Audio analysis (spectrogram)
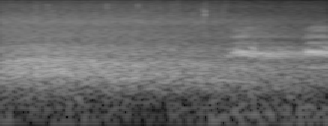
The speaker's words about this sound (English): Every place has a sound. A passing breeze that indicates a weather change.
